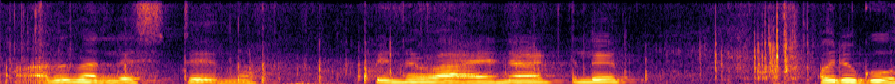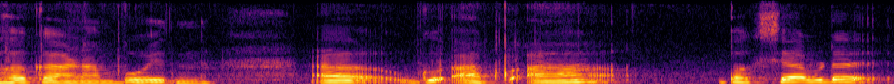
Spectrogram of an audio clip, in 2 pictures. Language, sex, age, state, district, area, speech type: Malayalam, female, 30-45, Kerala, Malappuram, rural, spontaneous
